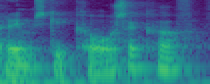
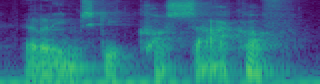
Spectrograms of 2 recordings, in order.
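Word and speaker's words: Rimski-Korsakov: udtale navnet på komponisten Nikolaj Rimski korsakov forkert, nemlig med tryk på næst sidste stavelse Rimski korsakov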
